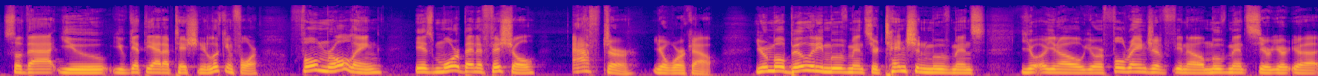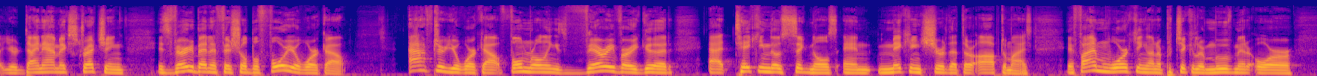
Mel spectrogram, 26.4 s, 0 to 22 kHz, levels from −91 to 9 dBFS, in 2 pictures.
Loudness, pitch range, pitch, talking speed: -14 LUFS, 130-165 Hz, 140 Hz, 165 wpm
